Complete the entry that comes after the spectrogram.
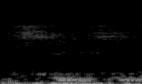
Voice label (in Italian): possibile voce non umana sembrerebbe dire stasy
